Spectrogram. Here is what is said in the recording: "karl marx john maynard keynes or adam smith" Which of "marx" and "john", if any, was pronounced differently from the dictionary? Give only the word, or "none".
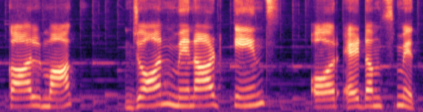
marx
